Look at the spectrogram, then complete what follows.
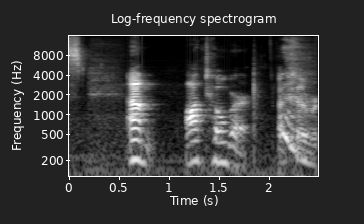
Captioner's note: laughs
